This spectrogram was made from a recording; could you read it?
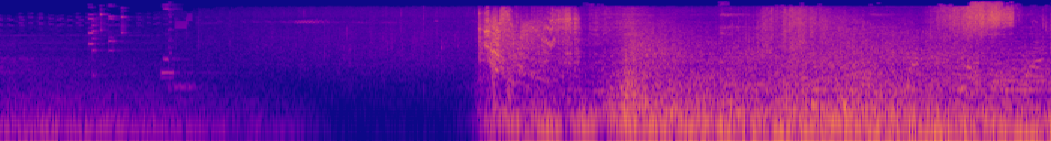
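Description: After a low rumble and a brief hush, cannon fire erupts in a sudden loud blast, then continues as a dense, roaring barrage of booms and crackling debris.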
